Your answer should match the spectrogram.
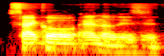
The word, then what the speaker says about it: psychoanalysis: Psychoanalysis.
